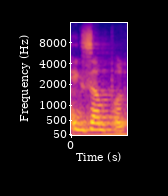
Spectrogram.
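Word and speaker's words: e.g.: এক্সাম্পল, easy, easy মানে এক্সাম্পল, এইটা একটু সবসময় খেয়াল রাখবে। এই যে দেখো তোমাদের বইতে লেখা আছে একটা ডট, তারপরে জি, এইটার উচ্চারণটা হচ্ছে এক্সাম্পল।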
